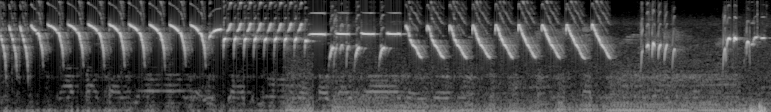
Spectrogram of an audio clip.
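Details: Canary training-song recording of an energetic singer: long runs of crisp downward-swept whistles, about two per second, broken by a short fast rattle and a high steady note, then more falling whistles and brief chirps.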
